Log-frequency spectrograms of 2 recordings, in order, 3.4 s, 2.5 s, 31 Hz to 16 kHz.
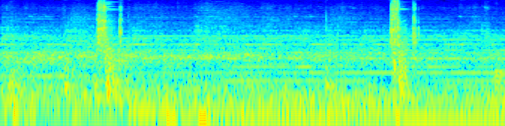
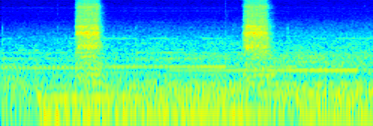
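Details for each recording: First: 2005-2006 Ford Expedition door after replacing the power door lock actuator, tested with the key: two crisp, quick clunks about two seconds apart; lock and unlock engage cleanly, normal actuation. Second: 2005–2006 Ford Expedition door lock operated by key: two brief harsh buzzes with no lock clunk, door not unlocking or locking; failed power door lock actuator, to be replaced.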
